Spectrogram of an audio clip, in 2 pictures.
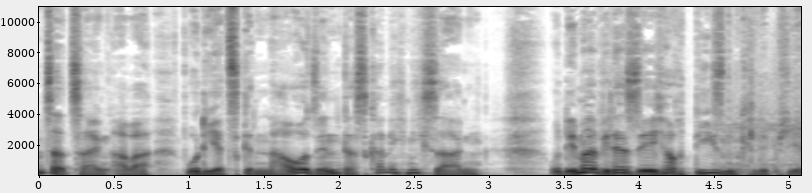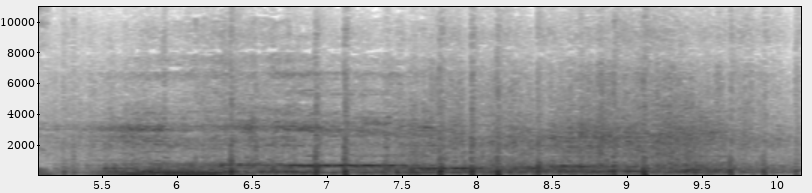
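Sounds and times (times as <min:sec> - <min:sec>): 
speech: 0:00.0 - 0:06.6
fireworks at a celebration in Donetsk: 0:04.8 - 0:10.1.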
